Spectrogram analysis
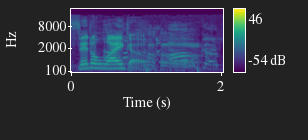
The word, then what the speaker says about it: vitiligo: And I found out I was saying it wrong. It's vitiligo. I thought it was vital. No, it's vitiligo.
